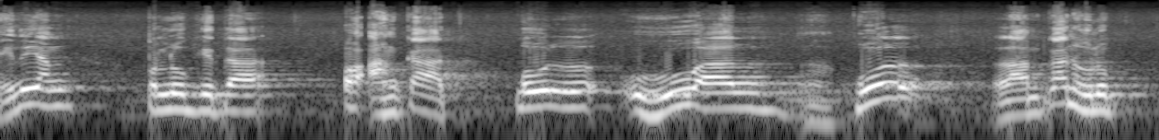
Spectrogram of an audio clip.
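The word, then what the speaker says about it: قل: Nah, pengucapannya hanya meleset ke bawah. Makanlah, bukan ucapkanlah atau katakan. Ini yang perlu kita angkat. Qul huwal.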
